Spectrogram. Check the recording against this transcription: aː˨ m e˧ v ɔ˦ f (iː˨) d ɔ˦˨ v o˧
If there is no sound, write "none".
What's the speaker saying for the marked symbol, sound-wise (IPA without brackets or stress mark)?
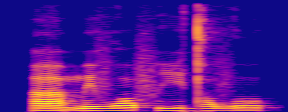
iː˧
